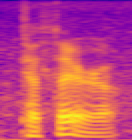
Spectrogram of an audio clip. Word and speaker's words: Kythera: Kythera. I had to listen to the pronunciation like 10 times to get it down.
